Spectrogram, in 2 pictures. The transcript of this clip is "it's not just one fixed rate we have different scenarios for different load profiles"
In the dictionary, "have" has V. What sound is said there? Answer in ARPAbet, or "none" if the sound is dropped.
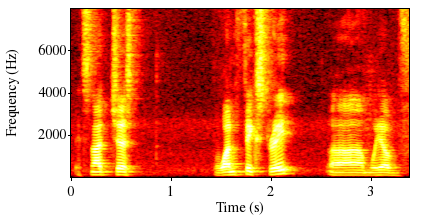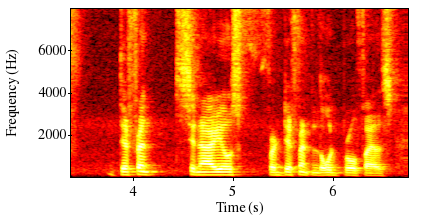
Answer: V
